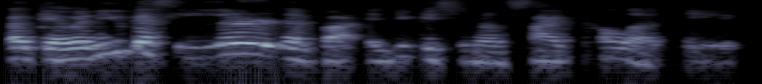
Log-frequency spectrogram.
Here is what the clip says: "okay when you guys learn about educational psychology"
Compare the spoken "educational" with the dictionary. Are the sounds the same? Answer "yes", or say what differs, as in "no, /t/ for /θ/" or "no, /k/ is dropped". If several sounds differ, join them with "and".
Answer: no, /n/ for /l/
